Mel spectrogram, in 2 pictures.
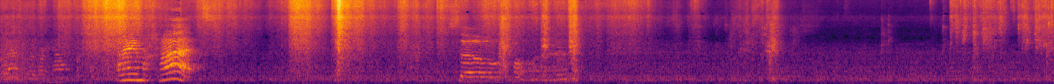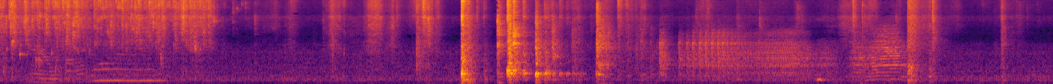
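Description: Scattered knocks and clicks of things being handled in a kitchen, the loudest cluster about twenty seconds in, with stretches of hiss and short snatches of a low voice.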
